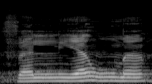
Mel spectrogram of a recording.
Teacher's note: کے ساتھ ملانا ہے، یا کو واو کے ساتھ ملانا ہے، واو لین ہے بغیر کھینچے پڑھیں گے، میم کو نرم سے ادا کریں گے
